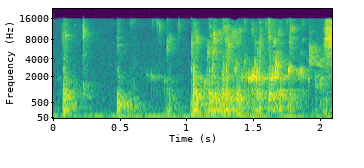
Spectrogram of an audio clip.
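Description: Ketchup squeezed from a plastic squeeze bottle into a plastic tint bowl: a few short wet squirts, then a steadier squirting from about a second in.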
